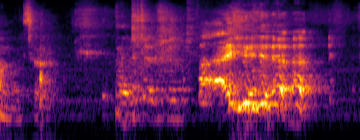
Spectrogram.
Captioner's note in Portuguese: risos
